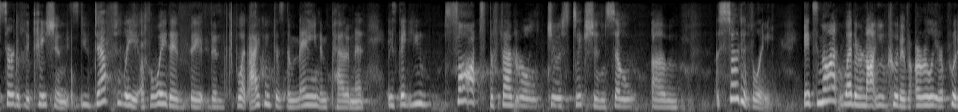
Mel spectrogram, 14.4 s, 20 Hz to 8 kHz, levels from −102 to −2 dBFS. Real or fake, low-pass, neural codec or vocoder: fake; 7.2 kHz; codec, 16 kHz, 1 kbps, FreqCodec, larger model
